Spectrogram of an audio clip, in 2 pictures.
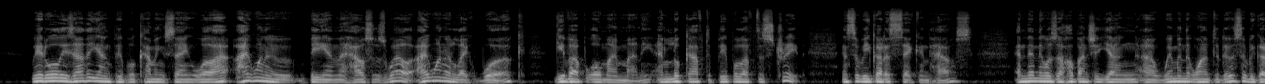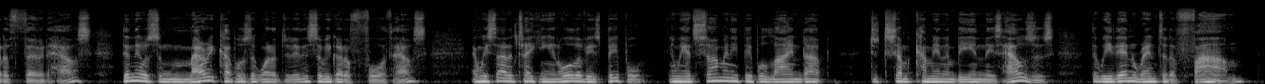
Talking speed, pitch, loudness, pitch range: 270 wpm, 120 Hz, -28 LUFS, 115-135 Hz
